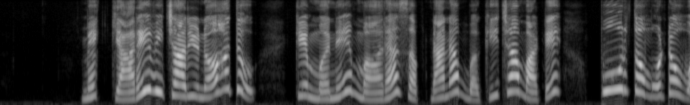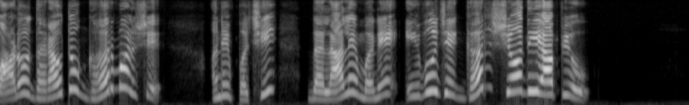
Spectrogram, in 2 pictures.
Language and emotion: Gujarati, surprised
